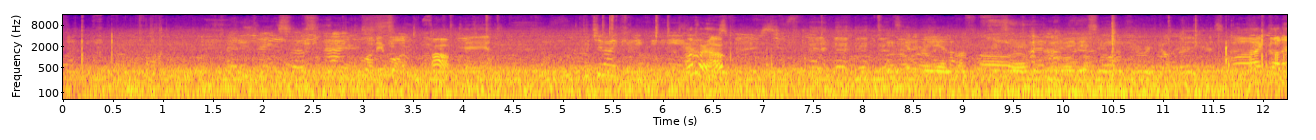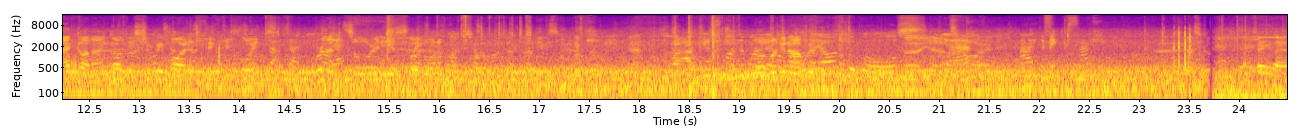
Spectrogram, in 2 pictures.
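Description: Steady low rumble of an airliner cabin, engine and airflow noise, with people's voices chatting over it.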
